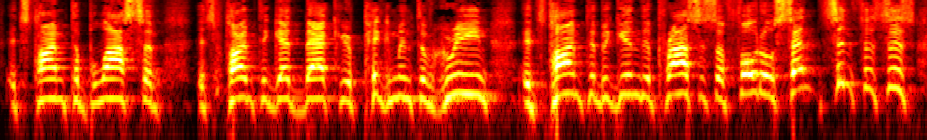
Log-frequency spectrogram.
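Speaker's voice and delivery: rising, fired-up preaching voice; lifted sermon delivery calling people out. Acted. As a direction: preach it high with growing fervor. God calls to emerge.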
